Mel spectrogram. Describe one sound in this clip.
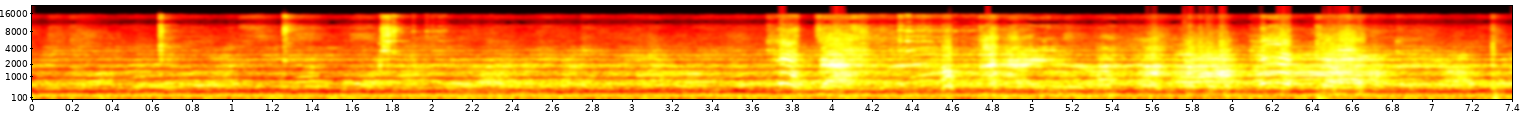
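A group of men chatter in the background.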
